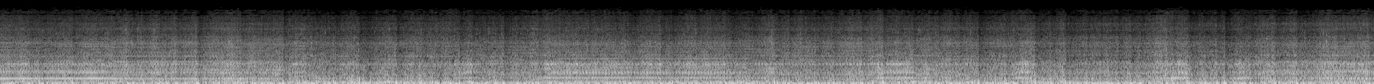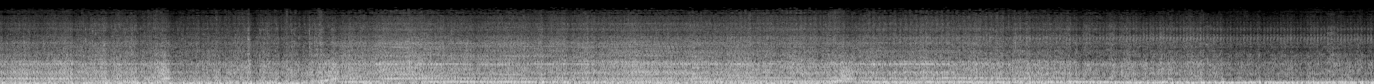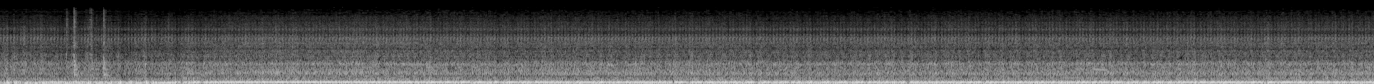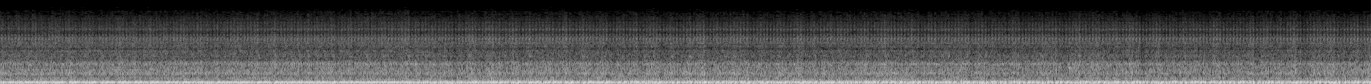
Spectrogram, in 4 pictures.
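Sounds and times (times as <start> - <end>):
truck engine revving: 0.0 - 54.9
rattling noise: 23.6 - 29.2.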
